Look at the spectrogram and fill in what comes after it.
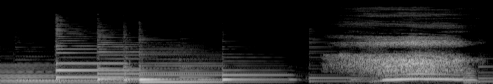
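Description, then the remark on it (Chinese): A storyteller reading the picture book 'Little Bear Baby: Sleeping' imitates the little bear's yawn, a single long, breathy, drawn-out 'aah' that swells and then fades, following a few seconds of gentle plucked and sustained musical tones. “小熊打了一个哈欠。”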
